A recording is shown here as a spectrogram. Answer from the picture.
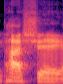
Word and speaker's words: Pache: People saying Pache. I like saying Pache just because it sort of rhymes with cachet and it flows a little better.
